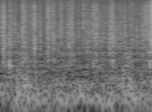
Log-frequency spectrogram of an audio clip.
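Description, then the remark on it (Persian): Steady, dense rain pattering onto the water of a lake, a continuous hiss of countless drops with a faint low rumble underneath and no voices. “برخورد بارون با آب دریاچه رو میبینی؟”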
